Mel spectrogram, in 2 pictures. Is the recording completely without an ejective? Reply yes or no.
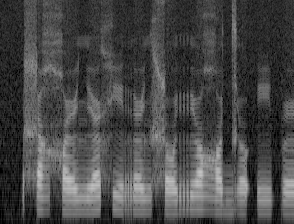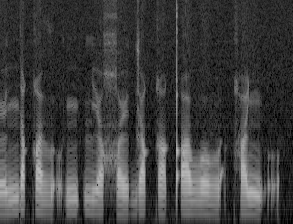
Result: no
